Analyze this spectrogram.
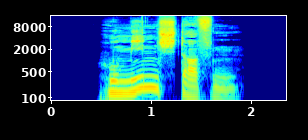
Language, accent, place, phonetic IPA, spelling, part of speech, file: German, Germany, Berlin, [huˈmiːnˌʃtɔfn̩], Huminstoffen, noun, De-Huminstoffen.ogg
- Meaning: dative plural of Huminstoff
